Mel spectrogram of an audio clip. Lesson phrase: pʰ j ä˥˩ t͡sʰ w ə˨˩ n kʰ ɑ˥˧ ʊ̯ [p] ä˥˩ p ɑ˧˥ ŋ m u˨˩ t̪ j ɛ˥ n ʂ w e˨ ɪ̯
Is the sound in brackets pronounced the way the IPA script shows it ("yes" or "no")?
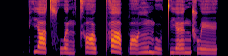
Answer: no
